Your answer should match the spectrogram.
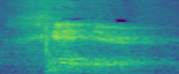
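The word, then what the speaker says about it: חדר: Cheder. The accent's on the first syllable, not the second.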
